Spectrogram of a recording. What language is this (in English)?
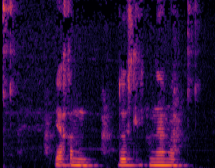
Uzbek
